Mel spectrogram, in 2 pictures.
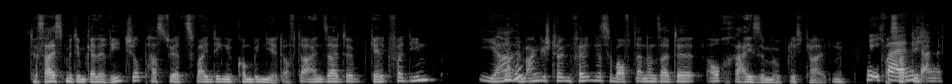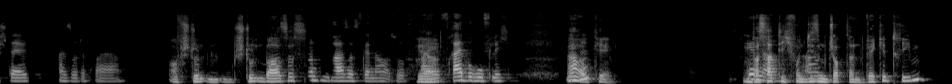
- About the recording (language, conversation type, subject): German, podcast, Wann bist du ein Risiko eingegangen, und wann hat es sich gelohnt?
- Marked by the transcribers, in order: none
